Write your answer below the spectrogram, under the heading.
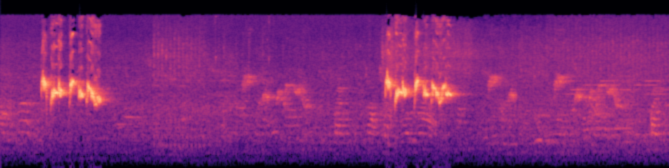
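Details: Red-whiskered bulbul trained for singing contests, pouring out longer rapid warbling phrases of many fast notes, two bursts about four seconds apart, with softer answering chirps and twitters from other birds.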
